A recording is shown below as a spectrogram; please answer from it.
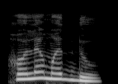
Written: ಹೊಲಮದ್ದು

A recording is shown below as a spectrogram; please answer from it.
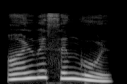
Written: ಆಳ್ವೆಸಂಗೊಳ್

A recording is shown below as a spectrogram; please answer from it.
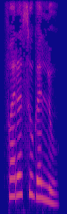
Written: ಫರಸುಗಲ್ಲು

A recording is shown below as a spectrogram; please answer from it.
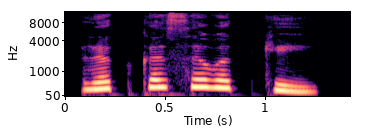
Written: ರಕ್ಕಸವಗೆ

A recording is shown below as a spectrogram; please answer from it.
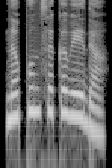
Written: ನಪುಂಸಕವೇದ

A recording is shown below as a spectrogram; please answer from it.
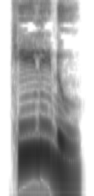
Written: ಘೀಳಿಡು

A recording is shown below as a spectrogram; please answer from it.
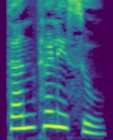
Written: ದೊಂದುಳಿಸು

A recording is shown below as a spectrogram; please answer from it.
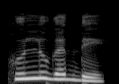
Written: ಹುಲ್ಲುಗದ್ದೆ

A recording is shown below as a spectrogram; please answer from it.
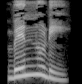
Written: ಬೆನ್ನೋಡು

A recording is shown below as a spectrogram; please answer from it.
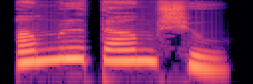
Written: ಅಮೃತಾಂಶು

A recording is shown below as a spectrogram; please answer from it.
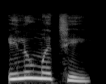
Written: ಇಲಿಮಿಚ್ಚಿ

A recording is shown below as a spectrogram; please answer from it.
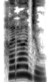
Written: ಹುರ್ಜಿ

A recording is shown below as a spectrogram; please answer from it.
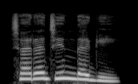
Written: ಚರಜಿಂದಿಗಿ

